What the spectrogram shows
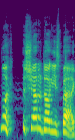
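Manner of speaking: high, loud, giddy celebratory cheer.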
